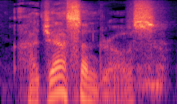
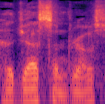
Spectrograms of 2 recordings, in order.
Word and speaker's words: Hagesandros: Here we see another example, and the pronunciation of this name, Hagesandros, follows Greek pronunciation rules, but it isn't the way I'd like to pronounce it. I'll call it Hagesandros just to follow those rules.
